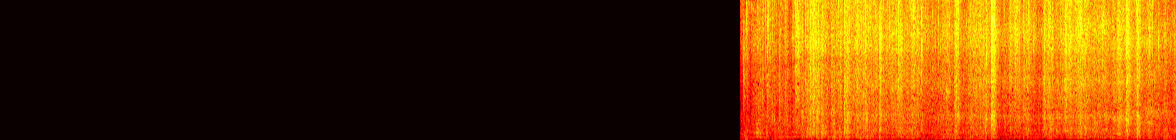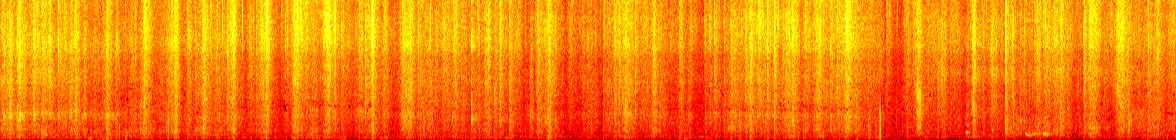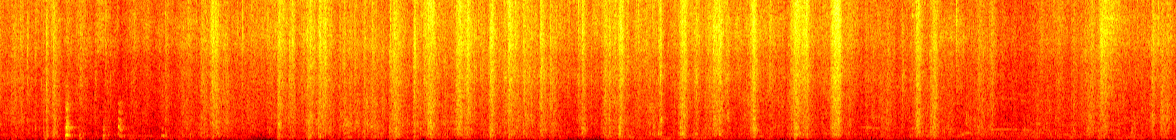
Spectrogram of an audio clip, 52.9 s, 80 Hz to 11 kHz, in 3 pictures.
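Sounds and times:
wrapping paper crinkling and tearing: 11.1s - 52.9s.

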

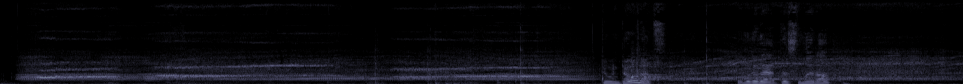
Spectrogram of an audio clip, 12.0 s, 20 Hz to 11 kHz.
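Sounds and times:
toy speaker tyre squeal: 0.2s - 7.0s, 7.9s - 12.0s.

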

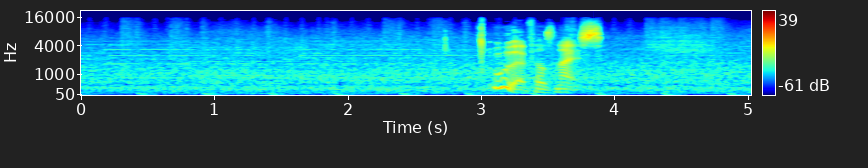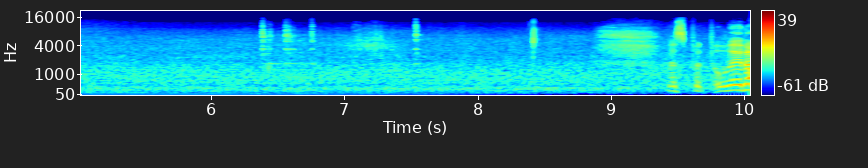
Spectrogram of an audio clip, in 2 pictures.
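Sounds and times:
stove burner flame hissing: 4.1s - 5.2s.

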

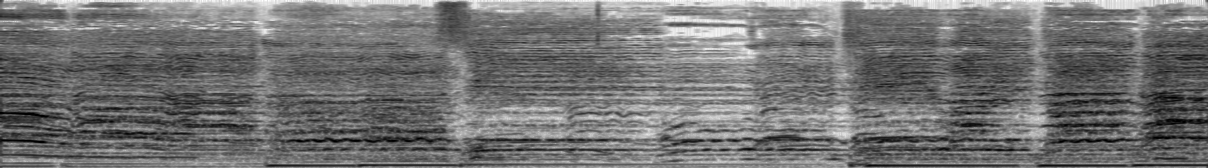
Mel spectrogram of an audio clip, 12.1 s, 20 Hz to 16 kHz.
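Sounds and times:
sustained low bass notes: 0.0s - 12.0s
voices singing a hymn: 0.0s - 12.0s.

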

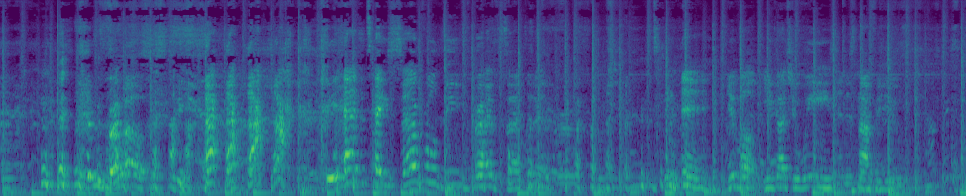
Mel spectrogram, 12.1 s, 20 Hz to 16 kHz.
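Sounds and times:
young men laughing: 0.0s - 4.8s, 6.0s - 9.2s.

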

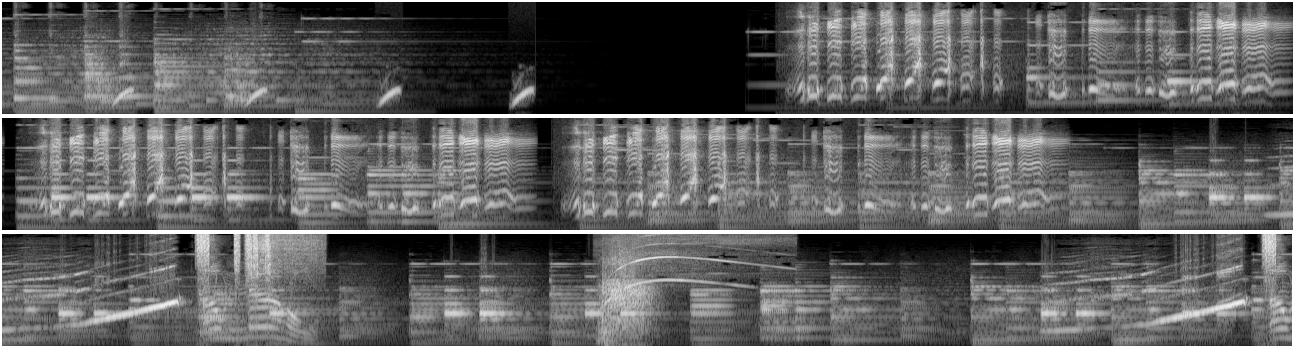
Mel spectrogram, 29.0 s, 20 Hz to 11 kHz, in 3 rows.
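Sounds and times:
bouncy children's music: 0.0s - 3.0s, 5.6s - 29.0s
cartoon rising glide: 1.8s - 2.1s, 2.8s - 3.0s, 19.2s - 20.8s, 23.8s - 25.3s
baby laughing and giggling: 5.9s - 17.7s.

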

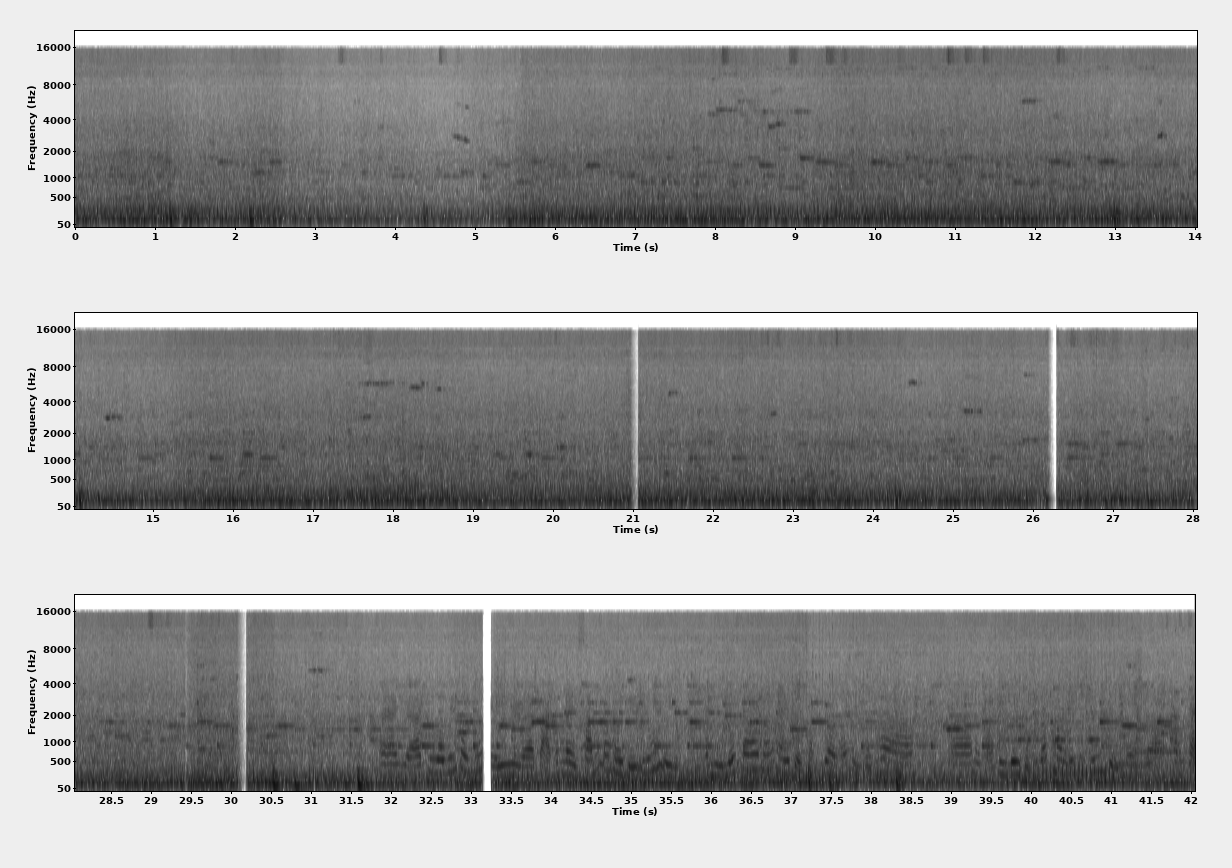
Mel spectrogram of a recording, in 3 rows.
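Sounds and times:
motorbike engines running: 0.0s - 42.0s.

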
